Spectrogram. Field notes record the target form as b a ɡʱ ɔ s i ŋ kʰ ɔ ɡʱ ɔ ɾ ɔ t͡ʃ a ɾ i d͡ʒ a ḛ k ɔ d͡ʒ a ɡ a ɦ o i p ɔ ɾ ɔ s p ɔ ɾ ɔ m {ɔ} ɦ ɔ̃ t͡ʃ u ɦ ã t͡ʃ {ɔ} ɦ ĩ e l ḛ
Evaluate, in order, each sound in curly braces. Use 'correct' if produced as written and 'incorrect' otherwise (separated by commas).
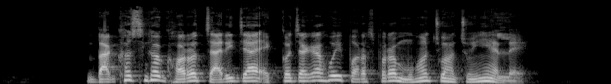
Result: incorrect, incorrect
